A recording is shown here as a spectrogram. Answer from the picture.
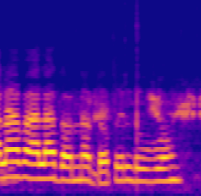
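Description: A person's voice, with long, level held pitches.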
